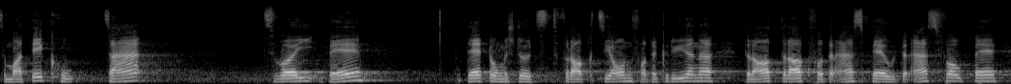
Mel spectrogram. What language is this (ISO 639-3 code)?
gsw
